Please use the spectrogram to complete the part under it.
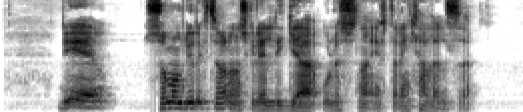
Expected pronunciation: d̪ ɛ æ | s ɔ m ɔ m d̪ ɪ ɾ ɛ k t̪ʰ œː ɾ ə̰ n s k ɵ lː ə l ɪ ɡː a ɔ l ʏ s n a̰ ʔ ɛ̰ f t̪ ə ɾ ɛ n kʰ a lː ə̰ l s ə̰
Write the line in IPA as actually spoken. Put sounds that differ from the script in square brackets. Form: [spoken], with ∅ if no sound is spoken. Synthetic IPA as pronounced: d̪ ɛ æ | s ɔ m ɔ m d̪ ɪ ɾ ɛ k t̪ʰ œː ɾ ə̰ n s k ɵ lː ə l ɪ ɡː a ɔ l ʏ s n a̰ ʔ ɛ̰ f t̪ ə ɾ ɛ n kʰ a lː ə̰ l s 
